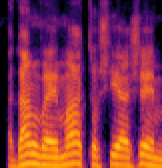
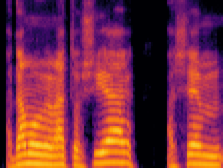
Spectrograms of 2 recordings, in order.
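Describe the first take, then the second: First: The phrase runs on without a pause. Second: There is a pause before the final word. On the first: Man and animal will save God. The speaker calls it wrong. "The normal way the song goes, or the way we say it" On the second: God saves both man and animal. The speaker calls it right. "You want to say it properly"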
